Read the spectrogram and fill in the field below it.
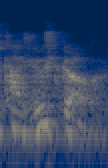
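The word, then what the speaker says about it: Kosciuszko: The smallest national park service site is a 002 acre Philly National Memorial named for this Polishborn man and rhyming with Mus Go. Brad, who is Kajushko?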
